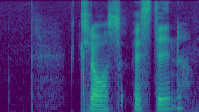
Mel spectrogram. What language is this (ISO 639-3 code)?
swe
